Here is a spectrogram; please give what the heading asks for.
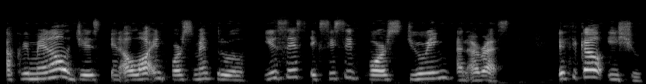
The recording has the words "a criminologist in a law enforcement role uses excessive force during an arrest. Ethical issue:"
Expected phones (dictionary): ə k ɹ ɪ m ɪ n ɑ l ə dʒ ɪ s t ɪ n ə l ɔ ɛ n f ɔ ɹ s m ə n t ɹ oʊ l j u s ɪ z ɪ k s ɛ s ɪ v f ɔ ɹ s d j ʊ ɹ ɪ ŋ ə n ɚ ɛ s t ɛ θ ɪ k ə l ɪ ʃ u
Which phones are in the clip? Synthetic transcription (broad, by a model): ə k ɹ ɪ m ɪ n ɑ l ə dʒ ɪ s t ɪ n ə l ɔ ɛ n f ɔ ɹ s m ə n t ɹ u l j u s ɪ s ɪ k s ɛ s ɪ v f ɔ ɹ s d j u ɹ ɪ ŋ ə n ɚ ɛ s t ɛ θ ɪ k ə l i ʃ u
